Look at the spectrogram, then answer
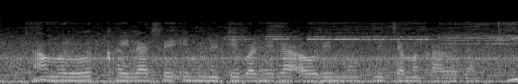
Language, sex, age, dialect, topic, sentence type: Bhojpuri, female, 25-30, Northern, agriculture, statement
